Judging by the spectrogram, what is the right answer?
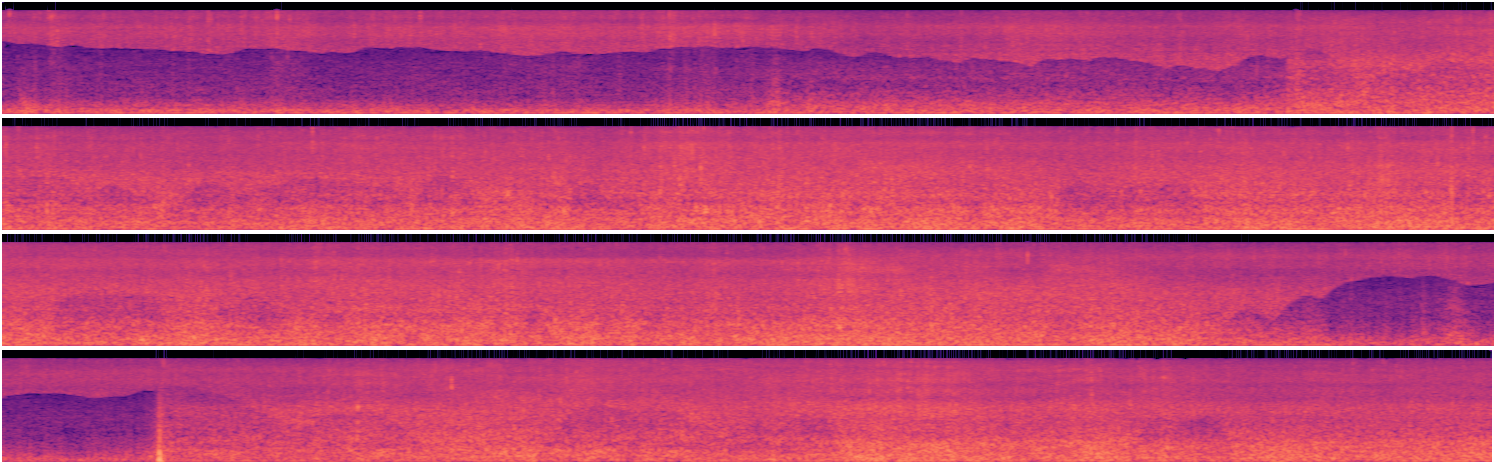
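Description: Ocean surf washing over a rocky reef, mixed with wind gusting across the microphone. It grows louder a few seconds in and dips briefly later, and a single sharp click comes just after the dip.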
